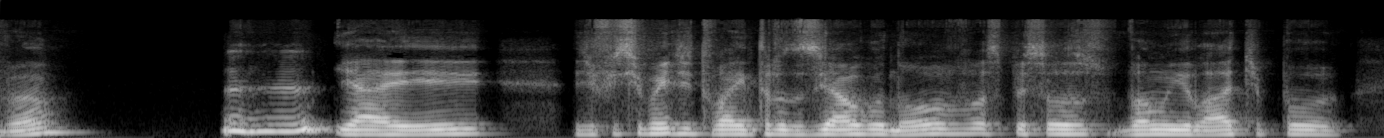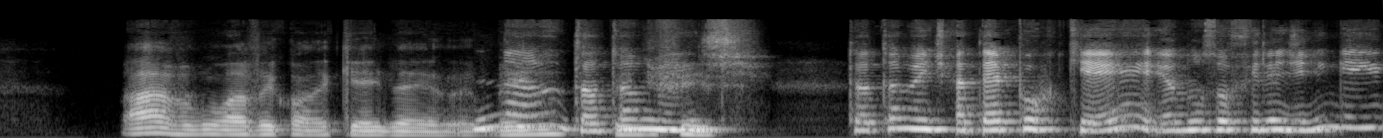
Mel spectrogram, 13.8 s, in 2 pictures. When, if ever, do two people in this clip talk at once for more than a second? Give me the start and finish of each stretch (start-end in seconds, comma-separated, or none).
9.3-10.7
